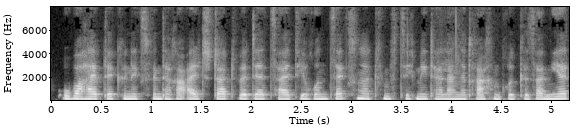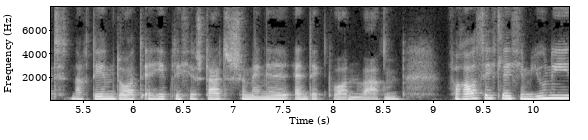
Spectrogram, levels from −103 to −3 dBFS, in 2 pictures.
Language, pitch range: German, 175-205 Hz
